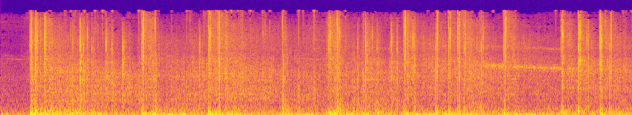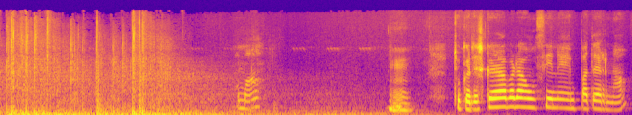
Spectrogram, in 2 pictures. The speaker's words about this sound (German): Ein Feuerwerk am Nachthimmel, vor der verlassenen Bahnstation.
